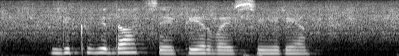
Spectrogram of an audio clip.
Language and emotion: Russian, sad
